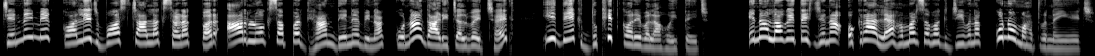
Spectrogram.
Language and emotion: Maithili, disgusted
